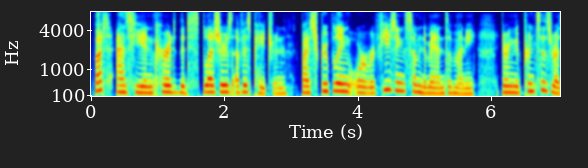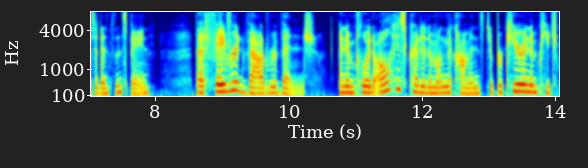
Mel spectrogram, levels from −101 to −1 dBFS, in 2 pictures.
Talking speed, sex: 180 wpm, female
